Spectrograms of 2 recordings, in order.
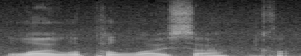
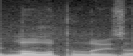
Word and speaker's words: Lollapalooza: against the pmrc at lo lolapolosa pelosa lollapalooza thank you for helping me with that pronunciation that's right um and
